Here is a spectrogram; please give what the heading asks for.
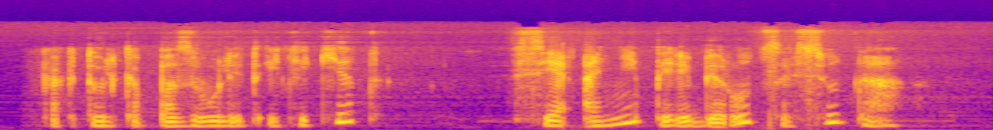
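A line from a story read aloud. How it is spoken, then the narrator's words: Whisper. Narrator (Russian): Меранотте прошептала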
